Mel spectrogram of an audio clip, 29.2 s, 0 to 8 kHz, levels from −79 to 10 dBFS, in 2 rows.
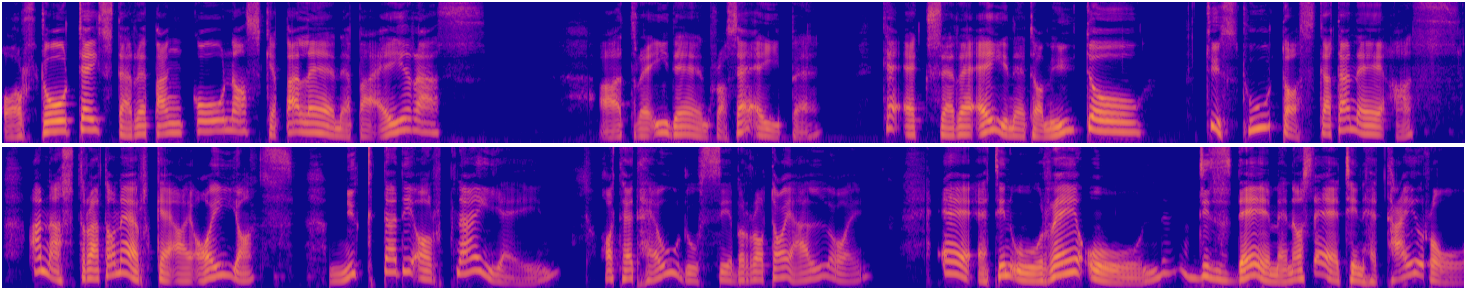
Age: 50-69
